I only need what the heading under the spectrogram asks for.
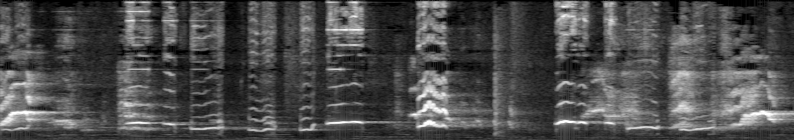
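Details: Cockatiel vocalizing, used to calm and tame a cockatiel: clear, sustained whistled notes that step and slide between pitches, broken by brief chirps and quiet pauses.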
